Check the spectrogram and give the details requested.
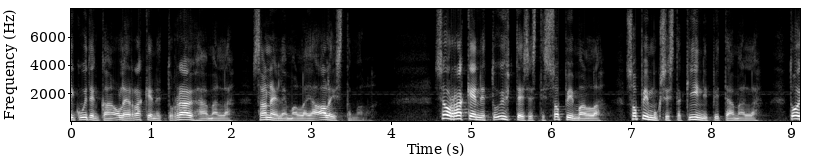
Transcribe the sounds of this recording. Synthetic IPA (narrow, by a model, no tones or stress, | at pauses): ikuit̪eŋkɑːnolerrɑkenːet̪ːuræyɦæːmælːæ | sɑnelemɑlːɑjɑɑlist̪ɑmɑ̰lːɑ | seorɑkenːet̪ːuyht̪eisest̪issopimɑlːɑ | sopimuksist̪ɑkiːnːippːit̪æmælːæ | t̪o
